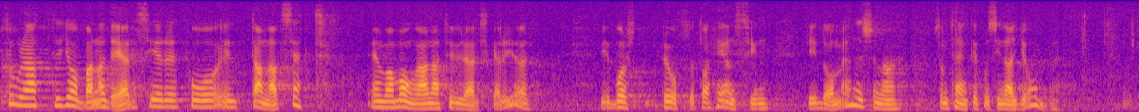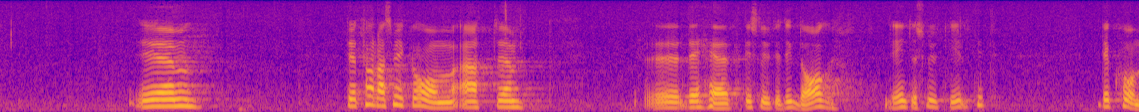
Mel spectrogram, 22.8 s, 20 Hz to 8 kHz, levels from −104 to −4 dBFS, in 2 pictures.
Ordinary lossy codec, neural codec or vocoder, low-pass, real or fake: none; none; none; real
